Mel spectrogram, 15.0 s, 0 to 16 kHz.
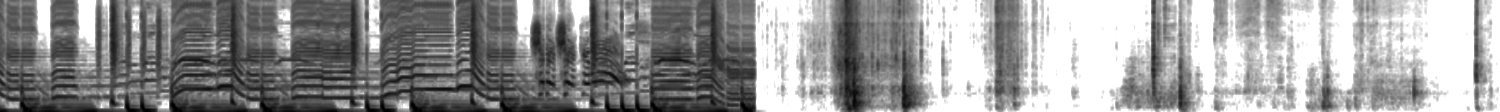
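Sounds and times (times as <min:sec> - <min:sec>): crinkling handling noises: 0:07.6 - 0:15.0.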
